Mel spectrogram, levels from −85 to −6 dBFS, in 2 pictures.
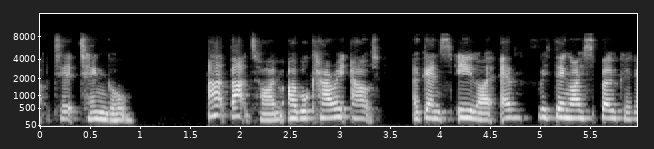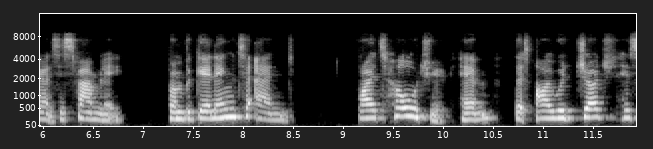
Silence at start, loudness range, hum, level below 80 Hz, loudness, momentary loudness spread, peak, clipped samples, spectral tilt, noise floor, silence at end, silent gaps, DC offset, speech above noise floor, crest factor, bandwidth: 0 s; 1 LU; none; -68 dBFS; -18 LUFS; 10 LU; -2 dBFS; under 0.1%; -4 dB/octave; -80 dBFS; 0 s; none; under 0.1%; 63 dB; 16 dB; 9.2 kHz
